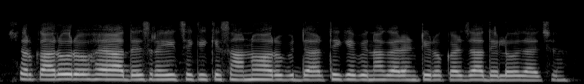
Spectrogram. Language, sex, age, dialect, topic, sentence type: Maithili, female, 25-30, Angika, banking, statement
